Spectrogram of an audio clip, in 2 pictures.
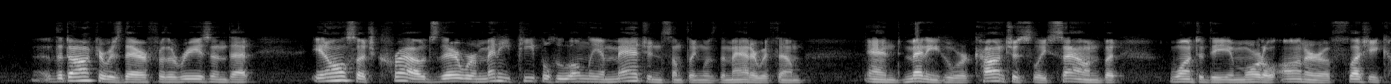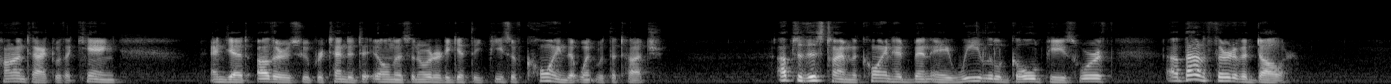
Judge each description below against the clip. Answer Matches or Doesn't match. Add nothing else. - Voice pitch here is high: Doesn't match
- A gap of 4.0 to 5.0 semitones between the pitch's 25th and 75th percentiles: Matches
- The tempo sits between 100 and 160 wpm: Doesn't match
